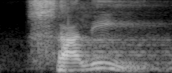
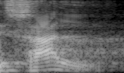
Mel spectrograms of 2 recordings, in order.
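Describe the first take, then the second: First: "Salí" stressed on the final i; Argentine imperative. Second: "sal" as one falling syllable; Spanish imperative. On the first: Spaniard quoting the Argentine command, "Salí" stressed on the last syllable. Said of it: "no se dice salí". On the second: Spaniard correcting the Argentine command, "sal" as one syllable. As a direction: say "sal" short, with no final i. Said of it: "se dice sal". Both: Shown as a demonstration.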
